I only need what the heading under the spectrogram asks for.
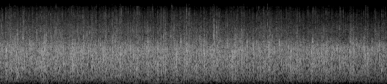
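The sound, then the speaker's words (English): Audience applause welcomes two guest book authors: a dense, even wash of clapping from a crowd that holds steady and loud for the whole stretch, with no voices rising above it. “Please welcome to eTown Ross Handfler and Brett Johnson. A big hand, if you would.”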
